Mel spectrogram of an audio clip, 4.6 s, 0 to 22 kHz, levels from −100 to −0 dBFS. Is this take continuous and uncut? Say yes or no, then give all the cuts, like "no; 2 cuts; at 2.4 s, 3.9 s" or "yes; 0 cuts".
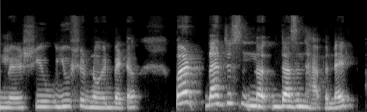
yes; 0 cuts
